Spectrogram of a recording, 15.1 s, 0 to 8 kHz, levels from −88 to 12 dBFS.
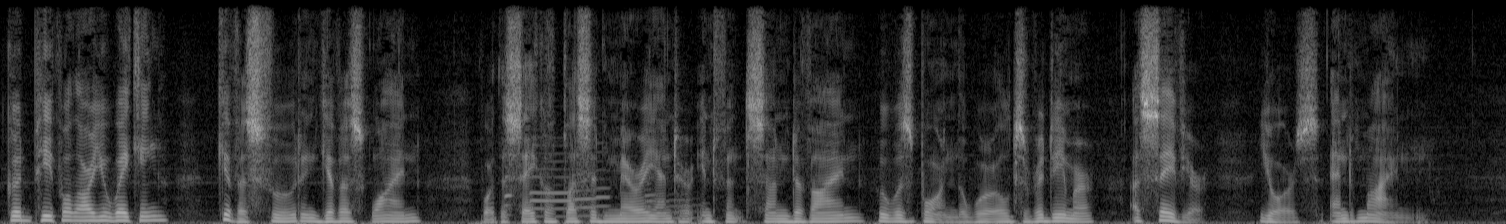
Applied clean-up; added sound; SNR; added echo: none; Wind instrument, woodwind instrument; 15 dB; none.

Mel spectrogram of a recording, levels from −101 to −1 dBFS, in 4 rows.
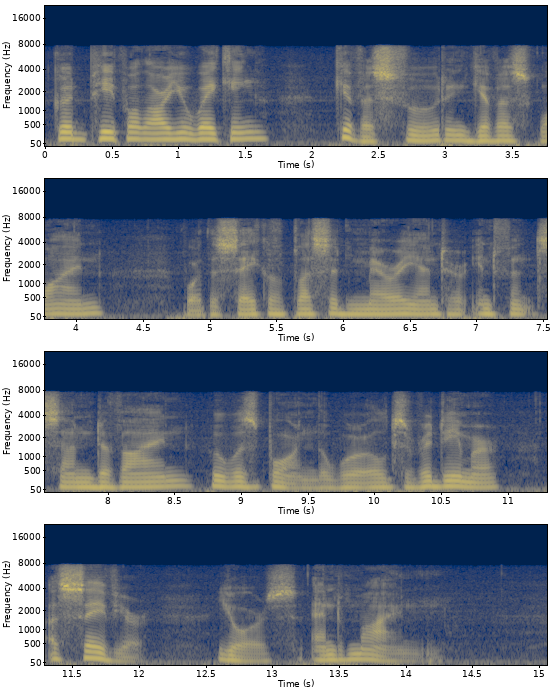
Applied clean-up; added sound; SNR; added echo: none; none; none; none.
